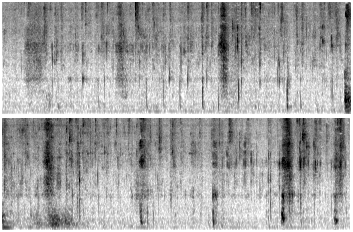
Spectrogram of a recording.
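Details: Indoors, a pet dog eats from its food: scattered crisp crunches and licking clicks, a longer rustling chew near the middle, then further sharp bites at irregular gaps, in a quiet small room.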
